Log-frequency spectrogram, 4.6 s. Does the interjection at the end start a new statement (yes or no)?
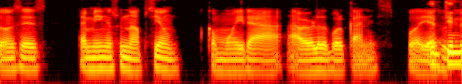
yes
